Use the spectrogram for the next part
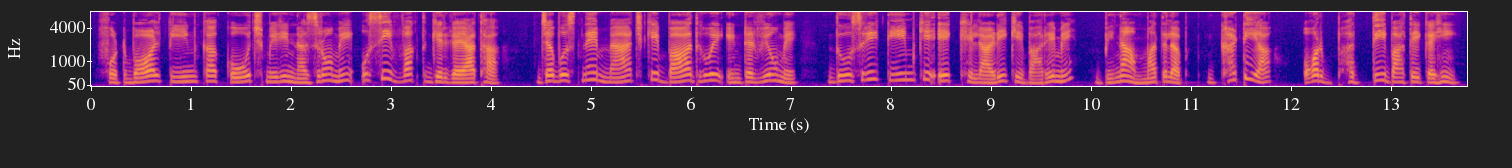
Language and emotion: Hindi, disgusted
